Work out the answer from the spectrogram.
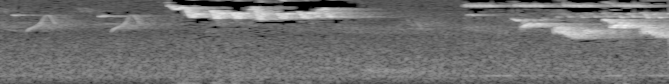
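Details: Two loud, bright, high warbling phrases from a grey-backed thrush at dawn in oak woodland, preceded by a few soft rising chirps.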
